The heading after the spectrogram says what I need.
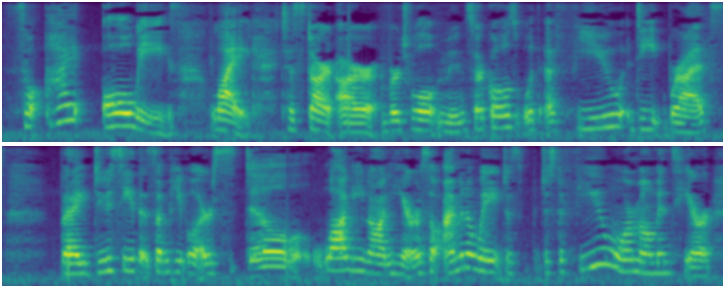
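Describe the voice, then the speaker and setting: A woman hosting a live online moon circle, slightly stuffy from allergies, chatting casually and gently guiding breathing. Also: medium pitch, animated, slow pace. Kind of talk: casual livestream with guided breathing. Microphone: livestream camera mic.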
